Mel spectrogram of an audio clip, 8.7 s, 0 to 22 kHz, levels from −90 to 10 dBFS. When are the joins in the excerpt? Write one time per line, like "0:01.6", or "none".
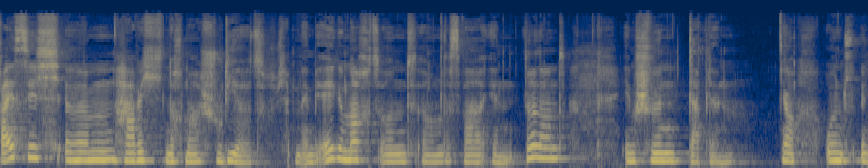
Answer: none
